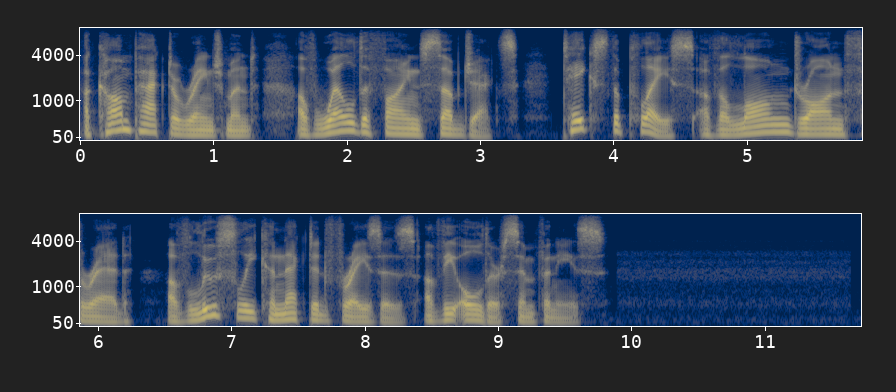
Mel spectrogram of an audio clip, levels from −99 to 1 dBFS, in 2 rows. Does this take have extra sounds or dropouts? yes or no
no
